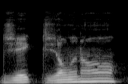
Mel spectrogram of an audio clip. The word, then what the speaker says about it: Jake Gyllenhaal: So your mom and I watched Ambulance with, I always get his name wrong. Is it Jake Gyllenhaal?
